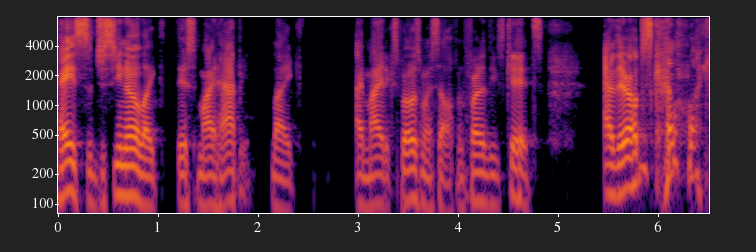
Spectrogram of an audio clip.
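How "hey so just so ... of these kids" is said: mock deadpan delivery, flat. Retelling how he warned the kids' parents, imitating deadpan delivery. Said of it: "he's so deadpan".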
